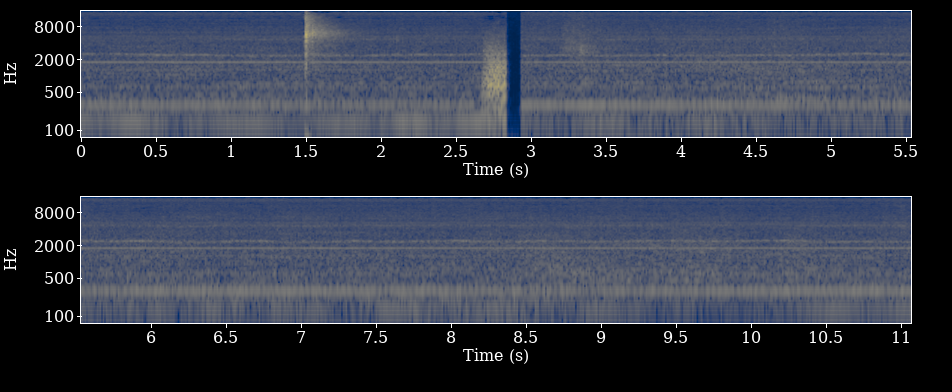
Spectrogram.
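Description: Steady electrical machine hum throughout. About a second and a half in, a sharp snip as side cutters cut through a thin copper wire. A loud brief crackle follows about a second later and cuts off in a sudden dropout, like a recording splice.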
